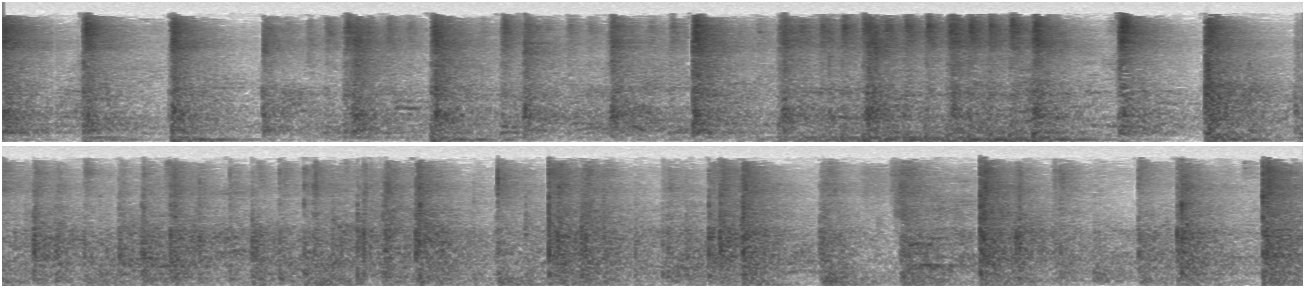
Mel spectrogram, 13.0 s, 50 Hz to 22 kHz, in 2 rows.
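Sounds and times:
flamenco music: 0.0 - 13.0
shoes tapping and stamping floor: 6.0 - 13.0.

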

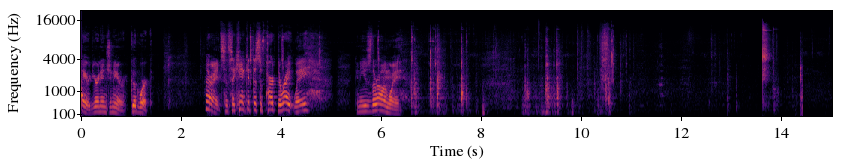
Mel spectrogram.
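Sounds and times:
tools clanking and scraping on metal: 5.9 - 11.8.

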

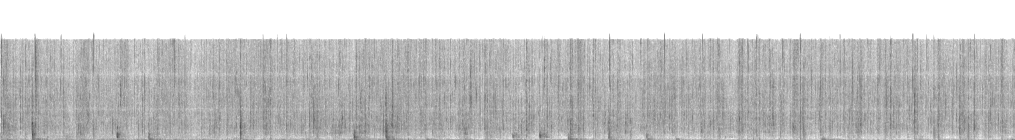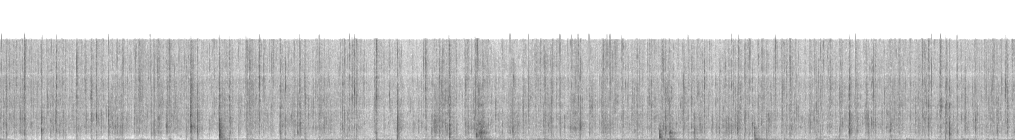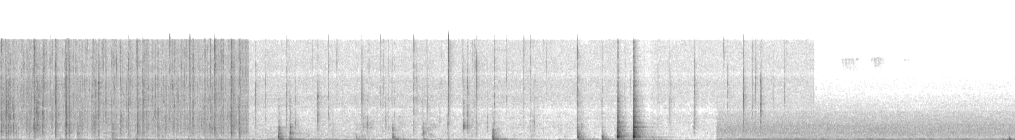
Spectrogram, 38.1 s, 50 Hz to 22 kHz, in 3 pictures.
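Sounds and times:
bacon sizzling in frying pan: 0.0 - 35.6
spatula tapping on pan: 32.6 - 33.8
low steady hum: 34.3 - 38.0.

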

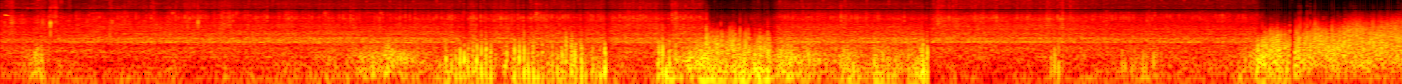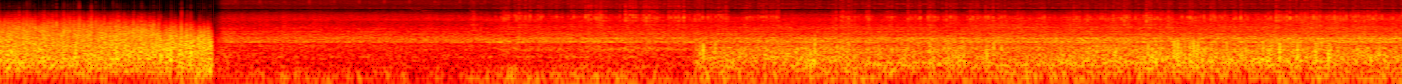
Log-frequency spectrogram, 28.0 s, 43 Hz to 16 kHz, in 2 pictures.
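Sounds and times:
motorcycle engine running: 0.0 - 14.6, 18.9 - 28.0
wind rushing over microphone: 3.2 - 9.4, 10.4 - 16.3, 20.9 - 28.0.

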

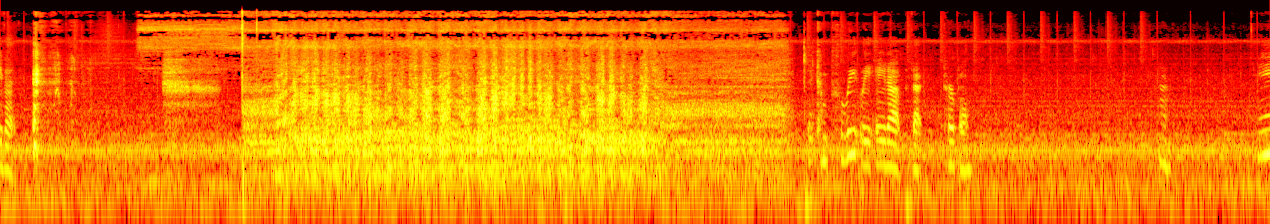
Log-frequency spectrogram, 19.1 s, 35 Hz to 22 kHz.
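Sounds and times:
heat tool rushing noise: 2.0 - 12.0.

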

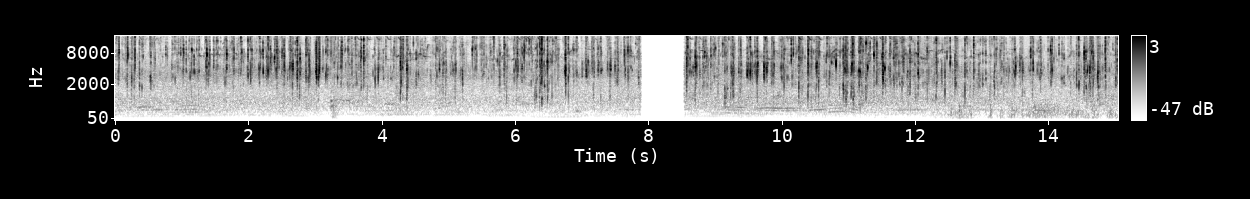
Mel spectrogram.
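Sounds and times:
dog crunching and slurping food: 0.0 - 7.9, 8.5 - 15.0.

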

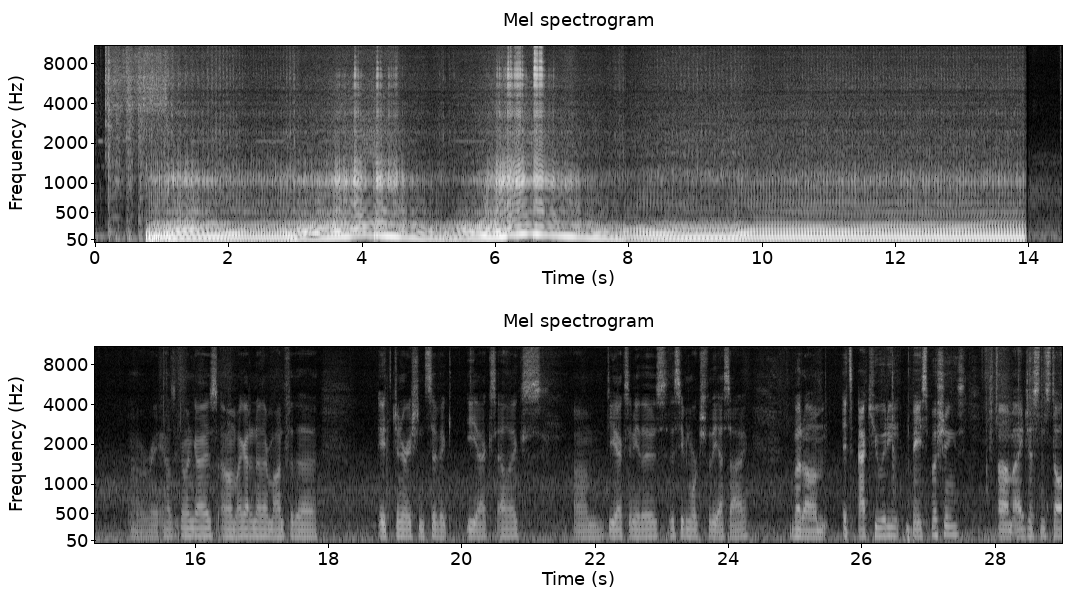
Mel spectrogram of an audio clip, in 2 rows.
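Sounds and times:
car engine revving: 0.2 - 14.0.

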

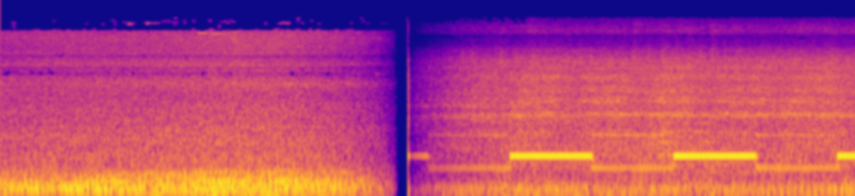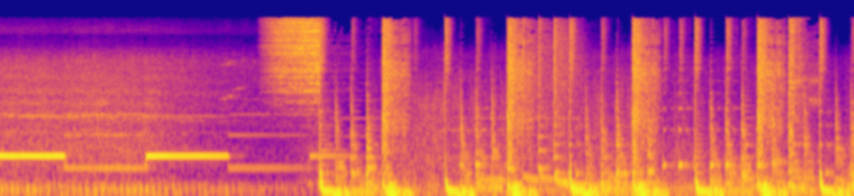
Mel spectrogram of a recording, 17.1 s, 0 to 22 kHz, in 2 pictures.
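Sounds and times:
passing train rumble: 0.0 - 16.1
road traffic: 0.0 - 17.0
level crossing alarm tones: 4.1 - 12.2.

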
